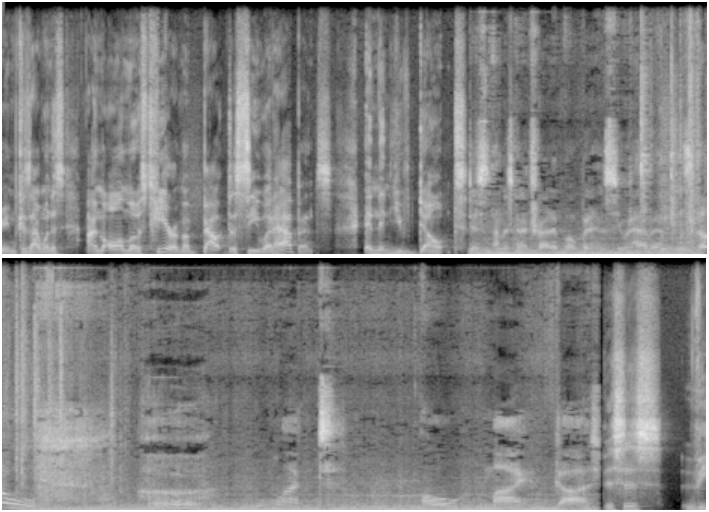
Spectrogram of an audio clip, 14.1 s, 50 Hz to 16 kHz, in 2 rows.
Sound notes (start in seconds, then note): 8.3 gasps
